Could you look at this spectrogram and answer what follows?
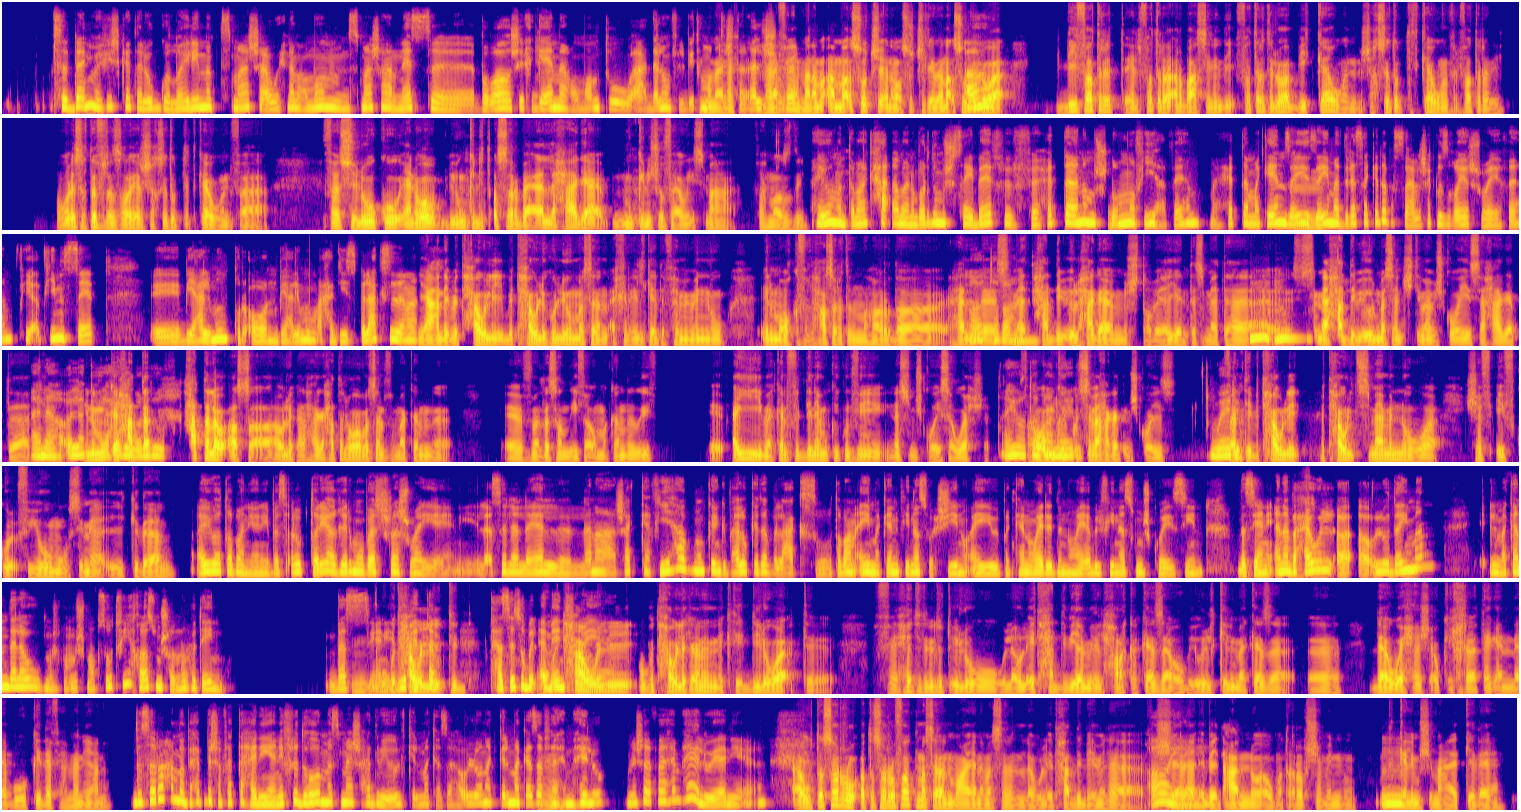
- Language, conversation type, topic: Arabic, podcast, إزاي بتوازن بين الشغل وحياتك الشخصية؟
- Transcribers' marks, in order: tapping; in English: "catalogue"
